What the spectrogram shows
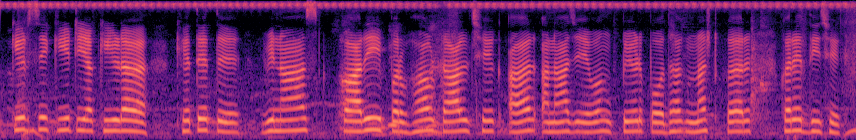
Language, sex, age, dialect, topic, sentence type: Magahi, male, 25-30, Northeastern/Surjapuri, agriculture, statement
